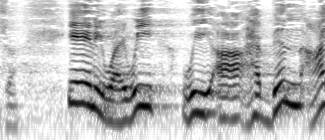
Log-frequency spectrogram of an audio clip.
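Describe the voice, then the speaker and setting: Audible room echo surrounds a man with an American accent speaking in a high voice with lively intonation. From Texas, Fort Worth. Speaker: retired pastor, guest preacher. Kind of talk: sermon. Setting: church. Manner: hesitant fillers and repetitions.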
